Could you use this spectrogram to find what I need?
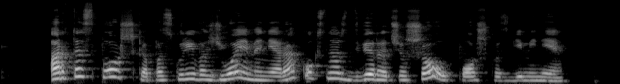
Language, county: Lithuanian, Telšiai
